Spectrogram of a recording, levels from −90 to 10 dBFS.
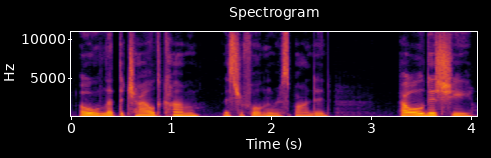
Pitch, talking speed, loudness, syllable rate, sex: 180 Hz, 175 wpm, -17 LUFS, 5.0 syllables/s, female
